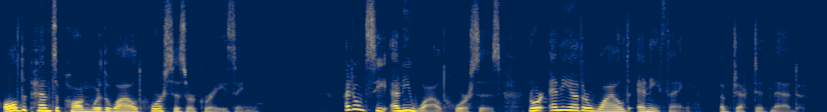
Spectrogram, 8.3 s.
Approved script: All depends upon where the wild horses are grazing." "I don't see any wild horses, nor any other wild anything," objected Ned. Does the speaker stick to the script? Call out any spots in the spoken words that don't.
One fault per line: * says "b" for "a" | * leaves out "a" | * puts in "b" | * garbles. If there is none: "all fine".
all fine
